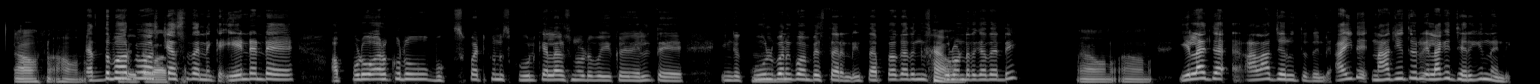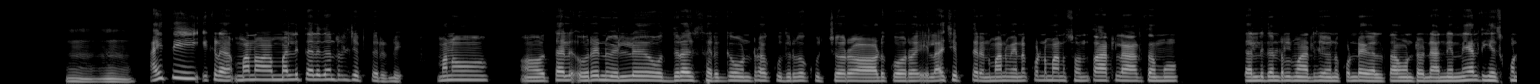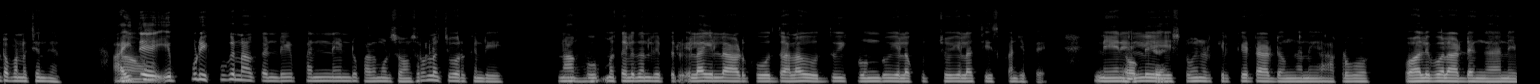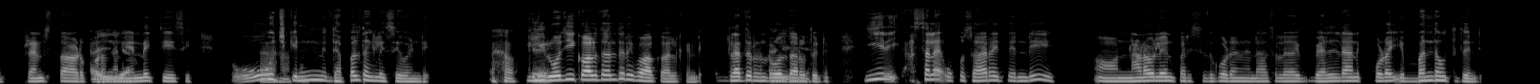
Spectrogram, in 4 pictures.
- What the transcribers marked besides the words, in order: tapping; other background noise; in English: "బుక్స్"; in English: "ఫ్రెండ్స్‌తో"; stressed: "రోజుకెన్ని"; chuckle
- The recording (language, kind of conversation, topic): Telugu, podcast, ఒక చిన్న చర్య వల్ల మీ జీవితంలో పెద్ద మార్పు తీసుకొచ్చిన సంఘటన ఏదైనా ఉందా?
